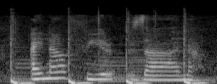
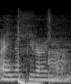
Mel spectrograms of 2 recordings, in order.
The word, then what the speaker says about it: Aina Firzana: So my name is Aifiana, but my full name is Aina Firzana. To pronounce it well, not Aina Firana, okay?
